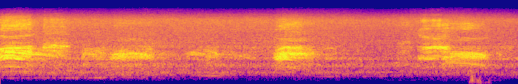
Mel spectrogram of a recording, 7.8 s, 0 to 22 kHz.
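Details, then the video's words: Rook nestling, about five days after its peeping was first heard, in a nest on a housing estate between March and early June 2025, its calls turning into cawing: harsh raspy bursts repeated every second or two, with steady background hiss. "Asi po piatich dňoch sa píšťanie už začalo podobať na krákanie. Už sa mladý začal viac a viac podobať na havrana."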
